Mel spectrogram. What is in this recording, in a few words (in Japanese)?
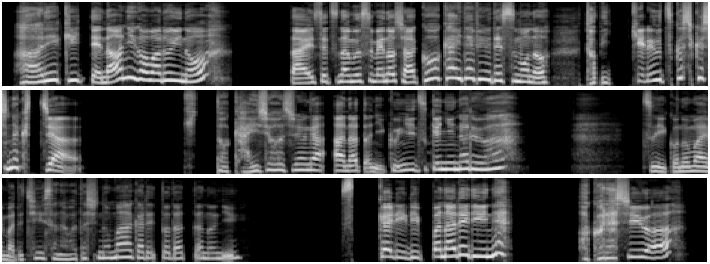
上流階級母親40代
